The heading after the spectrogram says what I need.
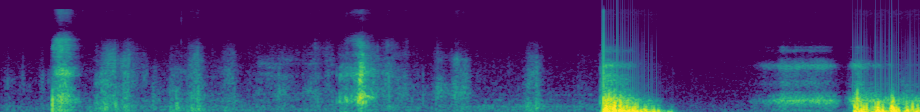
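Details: Acted, simulated head-cold scenario: soft sniffles and breathy build-ups, then two forceful sneezes near the end.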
